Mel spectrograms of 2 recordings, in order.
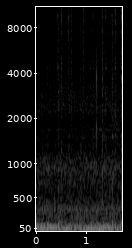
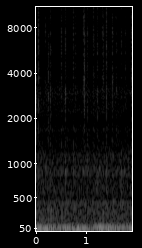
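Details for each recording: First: New magnetically stabilized stabilizer design with a thicker stem on a Riskeyboard 70: soft, muted, irregular taps with no rattle or ping; really quiet compared with the original. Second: Original shift-key stabilizer design on a Riskeyboard 70: uneven, clacky taps with a loose rattle; the key leans because the stabilizer stem is too thin.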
